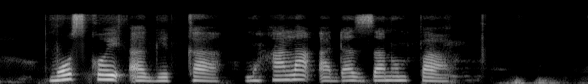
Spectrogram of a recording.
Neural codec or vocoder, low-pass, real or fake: codec, 24 kHz, 0.9 kbps, DualCodec; 10.8 kHz; fake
